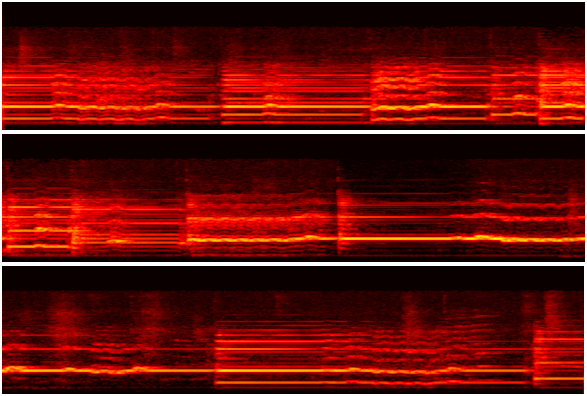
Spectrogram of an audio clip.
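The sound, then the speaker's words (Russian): A dan bau monochord plays in the Thai Vi temple near the village of Tam Coc, a slow, continuous melody of sustained, humming notes that bend and slide between pitches with a wavering vibrato, steady in loudness throughout, with no voices. “А это снова был инструмент дангбо, который вы уже слышали в прошлом эфире.”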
